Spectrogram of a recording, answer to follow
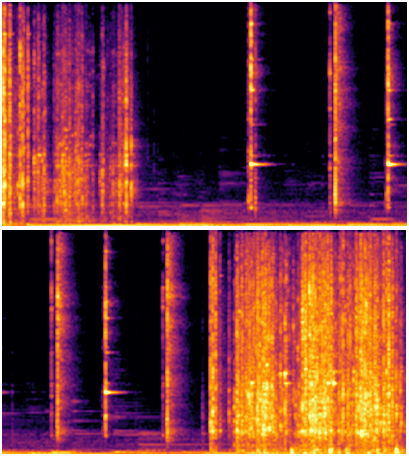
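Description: Flip-top metal windproof lighters clicking as their lids are flipped open and snapped shut, about five sharp metallic clicks, several with a brief high ring, each lighter giving its own click. From about six seconds in there is a dense clatter of many metal lighters being rummaged through in a cardboard box. Background music plays underneath.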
